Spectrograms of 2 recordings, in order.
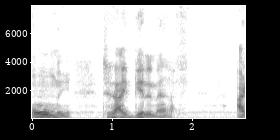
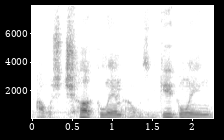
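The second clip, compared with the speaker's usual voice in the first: ordinary delivery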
